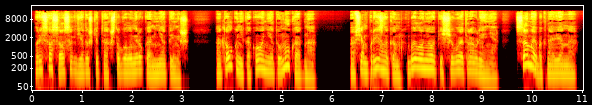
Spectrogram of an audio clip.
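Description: A brisk, stern woman medic, firm and businesslike, with her voice raised a little above plain talk. The tone is husky and dry, read by a male narrator. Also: on the high side, animated, mellow, no echo, voice pushed up.

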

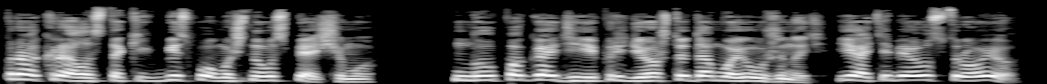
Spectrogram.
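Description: A man voicing a flustered village mother who scolds loudly and exasperatedly. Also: high-pitched, very animated, fast talker, no echo, studio quality, pitched above the performer's own voice. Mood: indignant scolding.

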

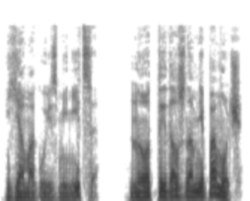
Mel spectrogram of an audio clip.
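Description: A man's voice: low voice, expressive, normal speed, dark tone, no room sound, studio quality. Man playing a stubborn young swordsman. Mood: insistent. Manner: earnest, pressing.

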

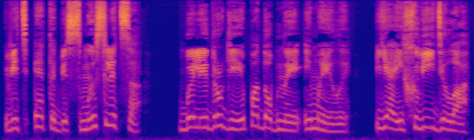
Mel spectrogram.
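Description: A woman's voice: mid-range voice, moderate pace, no echo, studio quality, close to an everyday voice. A woman reading an audiobook, voicing a desperate middle-aged female colleague who pleads in agitation. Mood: pleading. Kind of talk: audiobook character voice.

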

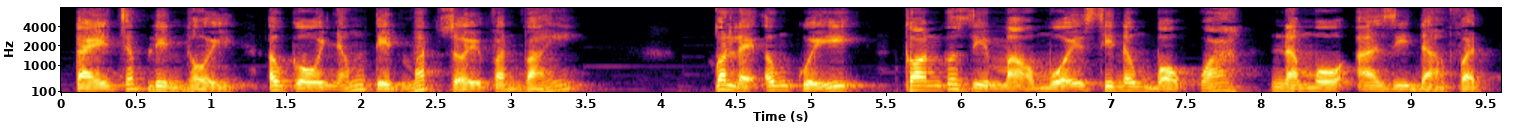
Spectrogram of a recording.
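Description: A man narrating a scripted ghost story in a steady storytelling manner. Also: fairly low pitch, slightly rough.

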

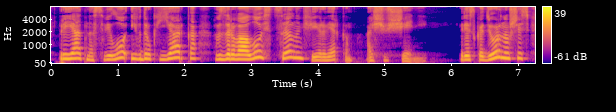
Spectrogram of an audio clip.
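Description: A woman narrating a romance novel as an audiobook, in an intimate, expressive reading. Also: mid-range voice. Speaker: audiobook reader.

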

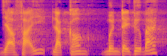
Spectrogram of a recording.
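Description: A man's voice: medium pitch, expressive, brisk, faint music behind, close to an everyday voice. A man voicing a polite young man who stammers in shock, in a storybook reading. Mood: shaken.

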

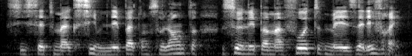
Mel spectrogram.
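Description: A woman's voice: deep voice, fairly even intonation, normal speed. A woman voicing a boisterous middle-aged country doctor in an audiobook, brash and exclaiming. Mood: jovial. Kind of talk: audiobook character voice.

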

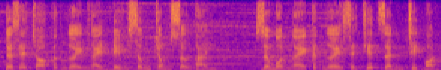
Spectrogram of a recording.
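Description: A man voicing a vengeful female ghost who speaks in a low, hushed, threatening way for a horror audiobook, with faint music behind. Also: big pitch swings, fairly quick. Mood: menacing.

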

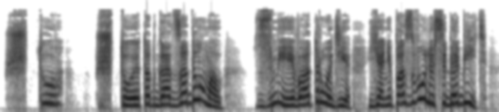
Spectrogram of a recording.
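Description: A fiery young noblewoman who answers back in a high, shrill, indignant voice, played by a woman reading an audiobook. The sound is close and dry. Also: animated, a little slow, no echo. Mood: furious defiant. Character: fiery young noblewoman, defiant and hot-tempered. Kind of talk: audiobook character voice.

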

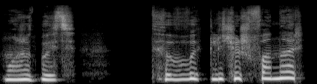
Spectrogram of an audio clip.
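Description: A frightened young woman held captive, performed by a male narrator, pleads in a high, trembling, almost childlike voice. Her words come out hurried and timid. The read is dry and close. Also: mellow, dry recording. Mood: frightened pleading.

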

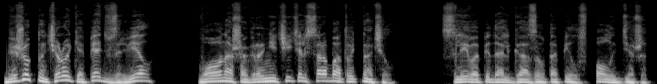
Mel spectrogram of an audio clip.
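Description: A man narrates a first-person audiobook in a casual, colloquial manner. His pitch is animated and swings widely, while the recording is dry and close with no room sound. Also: a little fast, breathy edge, no room sound. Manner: lively, colloquial storytelling.

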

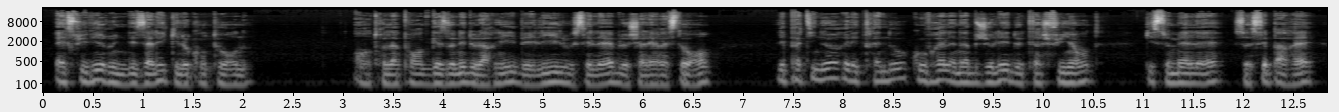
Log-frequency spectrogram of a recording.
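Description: A man narrating a classic French novella in a measured literary reading. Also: on the low side, mellow, breathy edge.

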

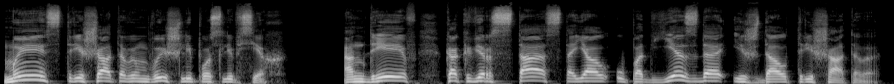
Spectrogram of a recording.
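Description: A man narrating a classic novel as a radio play, measured and dramatic. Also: medium pitch, expressive, no echo, clean studio sound.

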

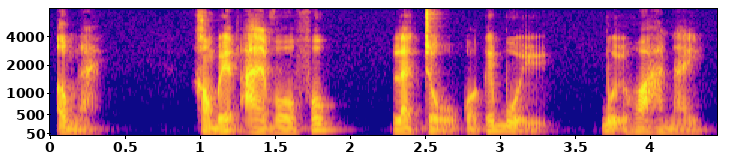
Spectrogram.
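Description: A man's voice: low voice, very animated, brisk, breathy edge, pitched below the performer's own voice, exaggerated voice. Man doing a mumbling, awed soldier. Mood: awed mutter. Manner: mumbling, hesitant. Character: awed, stammering male soldier.

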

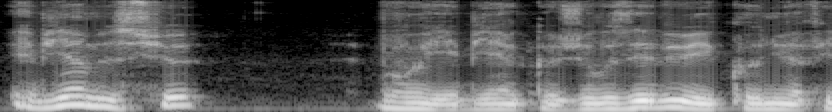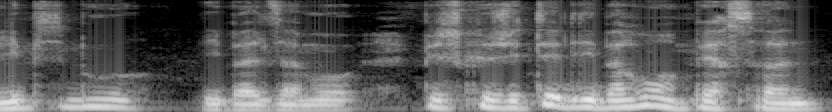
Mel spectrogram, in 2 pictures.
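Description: A man reading the part of a mysterious, calm stranger who speaks gravely and without embarrassment. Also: medium pitch, a little fast. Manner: grave, unruffled.

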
